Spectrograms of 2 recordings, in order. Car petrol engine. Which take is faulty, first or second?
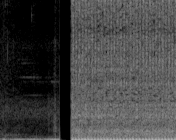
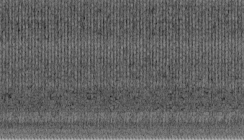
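first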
